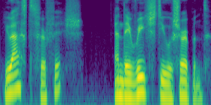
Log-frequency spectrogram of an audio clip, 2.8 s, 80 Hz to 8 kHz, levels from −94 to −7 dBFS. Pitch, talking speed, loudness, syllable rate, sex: 120 Hz, 215 wpm, -18 LUFS, 5.6 syllables/s, male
